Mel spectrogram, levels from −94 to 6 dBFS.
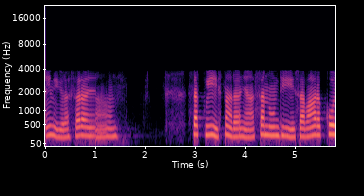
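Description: From start to finish the speech carries iLBC codec damage: band-limited below 4 kHz, plainly rough and synthetic, consistent with the 15.2 kbps, 20 ms-frame mode. At 0.88–1.01 s and 3.84–3.89 s, lost iLBC frames are concealed by repeating the last pitch cycle with added noise, heard as a brief buzzy held vowel before clean recovery.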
